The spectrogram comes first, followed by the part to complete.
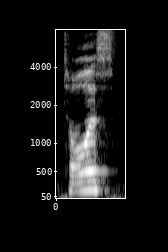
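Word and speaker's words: Ptolus: don't think it's pronounced tallest i don't think you use the p the p is silence because it's spelled p-t-o-l-u-s but from the way i've heard people pronounce it it's the p is silent and it's because patola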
